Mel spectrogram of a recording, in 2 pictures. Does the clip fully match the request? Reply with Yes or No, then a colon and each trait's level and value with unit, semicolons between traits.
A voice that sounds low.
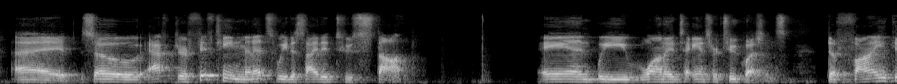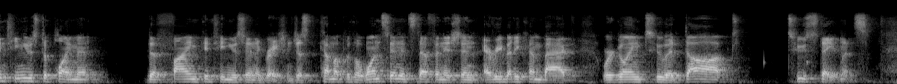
Yes: low, 120 Hz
